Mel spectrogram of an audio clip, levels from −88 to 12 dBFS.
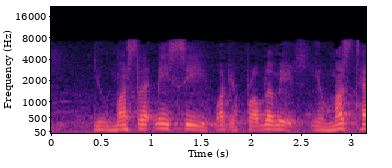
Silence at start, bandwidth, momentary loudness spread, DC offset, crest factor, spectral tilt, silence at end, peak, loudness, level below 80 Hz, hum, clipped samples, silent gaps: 0 s; 7.8 kHz; 8 LU; under 0.1%; 18 dB; -7.5 dB/octave; 0 s; -4 dBFS; -22 LUFS; -46 dBFS; none; under 0.1%; none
